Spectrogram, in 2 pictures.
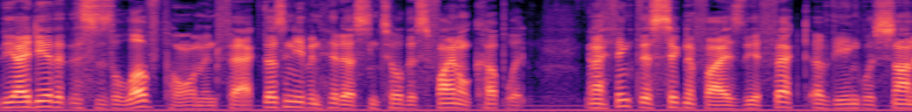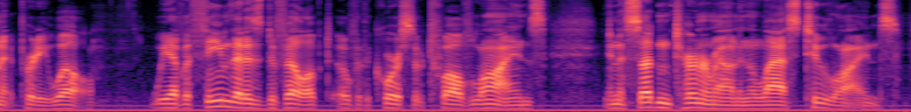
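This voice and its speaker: A man teaching a lesson, explaining clearly and reading poems aloud slowly. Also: lowish voice, bright, forceful tone. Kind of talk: recorded lecture.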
